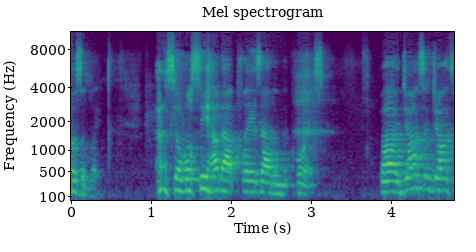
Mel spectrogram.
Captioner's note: cough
